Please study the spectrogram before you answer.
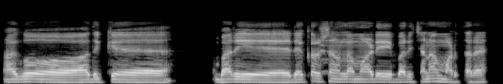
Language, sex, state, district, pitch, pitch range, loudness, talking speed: Kannada, male, Karnataka, Shimoga, 120 Hz, 110-125 Hz, -14 LUFS, 95 wpm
